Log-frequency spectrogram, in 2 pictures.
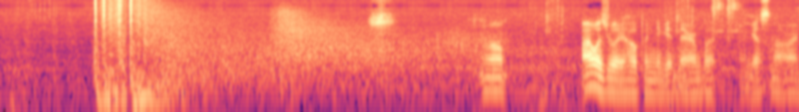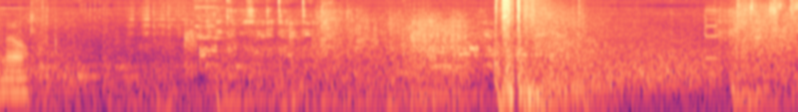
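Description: Heavy naval guns fire in loud booming salvos that rumble away.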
